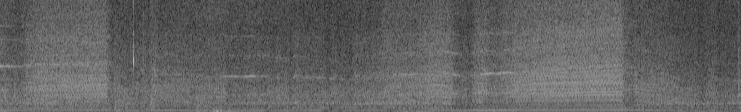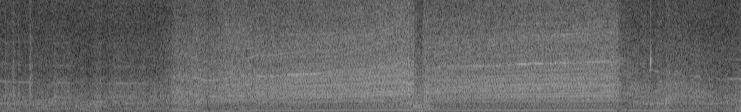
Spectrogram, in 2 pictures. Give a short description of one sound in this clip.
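A racing car engine roars steadily, rising and falling in pitch as gears change.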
